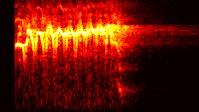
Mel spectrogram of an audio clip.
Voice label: angry short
